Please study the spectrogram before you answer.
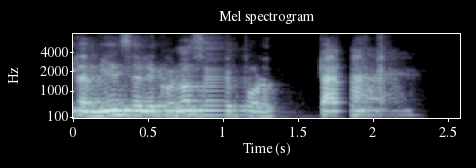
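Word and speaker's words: Tanak: h afara y también se le conoce por tanac t a n a k tanac sí esa es la porción de los profetas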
